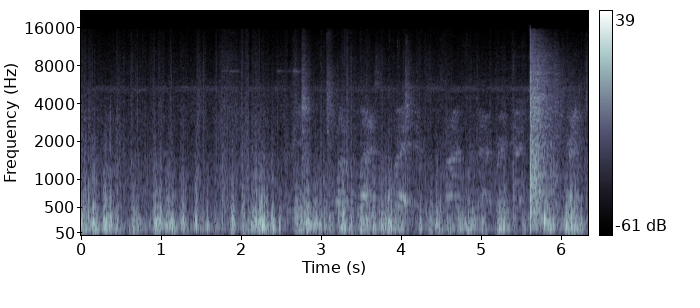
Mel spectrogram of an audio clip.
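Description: A single sharp rifle shot near the end, over the steady rumble of wind on the microphone and faint voices at the range.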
